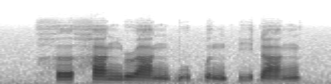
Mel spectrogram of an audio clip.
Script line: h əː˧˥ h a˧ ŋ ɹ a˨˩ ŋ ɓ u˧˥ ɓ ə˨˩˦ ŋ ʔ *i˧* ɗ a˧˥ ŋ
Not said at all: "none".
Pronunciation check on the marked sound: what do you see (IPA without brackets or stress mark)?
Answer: i˧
